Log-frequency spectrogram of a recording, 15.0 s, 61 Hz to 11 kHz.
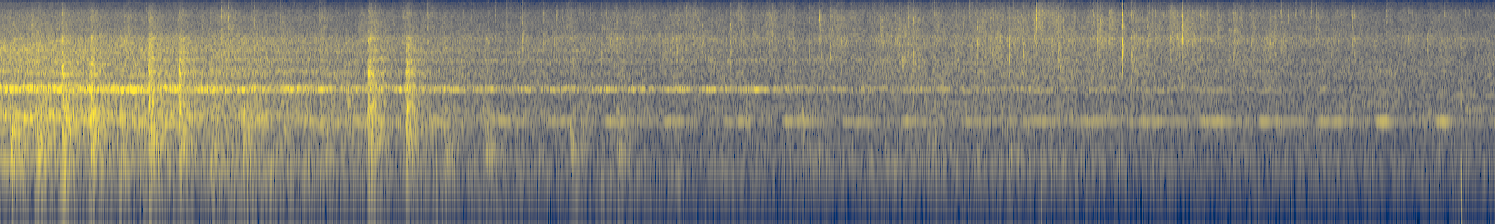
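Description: Electric commuter train on the rails at a station. A nearby train moves off and fades, its wheels clicking over rail joints a few times in the first four seconds. A steady tone then holds while a Seibu 30000-series train runs slowly in to stop.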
